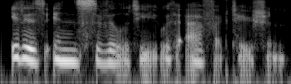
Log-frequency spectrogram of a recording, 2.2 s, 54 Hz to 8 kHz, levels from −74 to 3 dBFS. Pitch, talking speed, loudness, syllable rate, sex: 220 Hz, 135 wpm, -19 LUFS, 6.3 syllables/s, female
